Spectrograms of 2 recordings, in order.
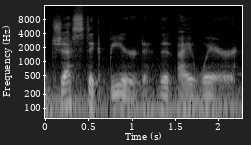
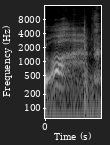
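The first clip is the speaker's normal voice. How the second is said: high yelp. Acted. Mock frustrated yelp.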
